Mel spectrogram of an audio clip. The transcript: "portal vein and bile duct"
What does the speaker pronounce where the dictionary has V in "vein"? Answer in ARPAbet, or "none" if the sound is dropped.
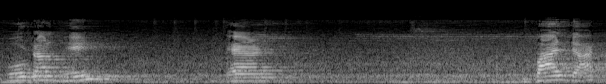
B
